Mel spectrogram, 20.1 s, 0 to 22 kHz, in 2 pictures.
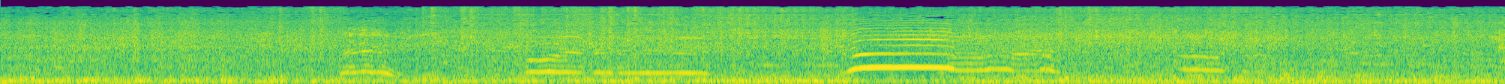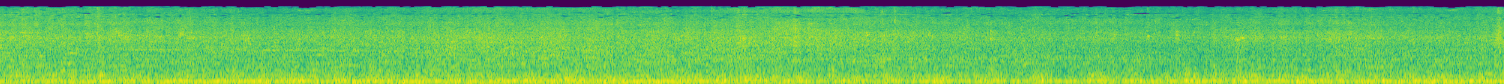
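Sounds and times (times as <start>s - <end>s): fairground ride rumble: 0.0s - 20.0s
wind buffeting microphone: 0.0s - 20.0s.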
